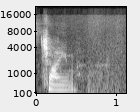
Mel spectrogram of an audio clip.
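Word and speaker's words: QIIME: chime in model so it's written as Qi ime buts pronounce this chime and this is mother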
